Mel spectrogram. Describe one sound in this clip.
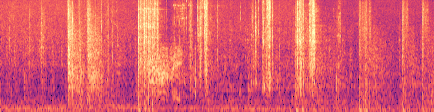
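Rifle shots crack in rapid bursts, echoing around.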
